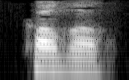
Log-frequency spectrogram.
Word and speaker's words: Comeaux: So, Gerald is your first name, G-E-R-A-L-D? – Yes. – Okay. And what is your last name, Gerald? – Como. – How do you spell that? – C-O-M-E-A-U-X.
